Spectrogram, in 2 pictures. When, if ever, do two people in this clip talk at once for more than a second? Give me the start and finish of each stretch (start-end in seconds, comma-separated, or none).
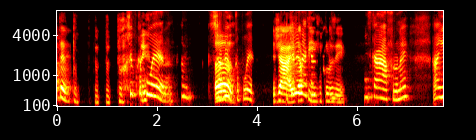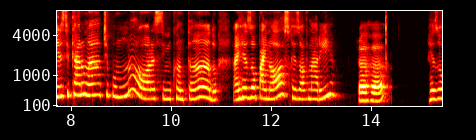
4.5-5.7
